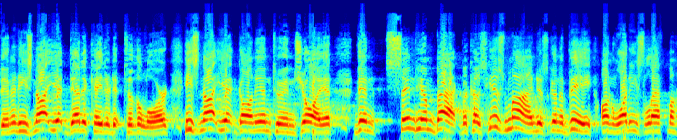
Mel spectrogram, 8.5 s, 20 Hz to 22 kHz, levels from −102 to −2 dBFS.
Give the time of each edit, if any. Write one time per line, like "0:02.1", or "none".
none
